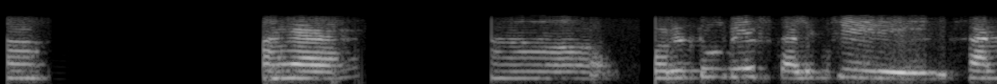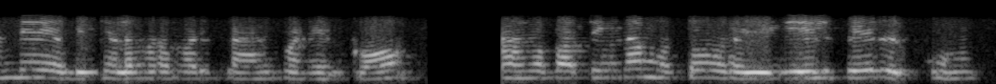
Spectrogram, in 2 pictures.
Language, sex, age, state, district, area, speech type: Tamil, female, 30-45, Tamil Nadu, Chennai, urban, conversation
